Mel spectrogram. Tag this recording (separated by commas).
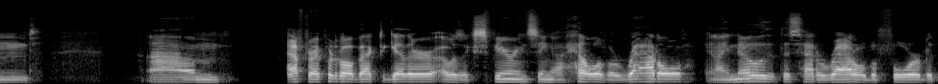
Speech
